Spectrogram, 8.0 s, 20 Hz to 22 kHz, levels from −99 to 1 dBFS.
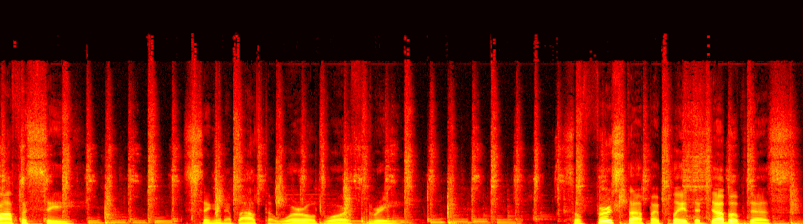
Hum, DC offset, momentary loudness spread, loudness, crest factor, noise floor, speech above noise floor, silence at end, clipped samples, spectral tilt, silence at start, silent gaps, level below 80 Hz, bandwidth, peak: none; under 0.1%; 18 LU; -19 LUFS; 20 dB; -40 dBFS; 22 dB; 0 s; under 0.1%; -6 dB/octave; 0 s; none; -40 dBFS; 15.5 kHz; 0 dBFS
